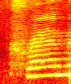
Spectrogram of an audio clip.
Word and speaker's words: creme: Our Philadelphia Cooking Creme is really the way this should be pronounced, like creme fraiche or creme brulee, but it's so thick and creamy and delicious that I say cream.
